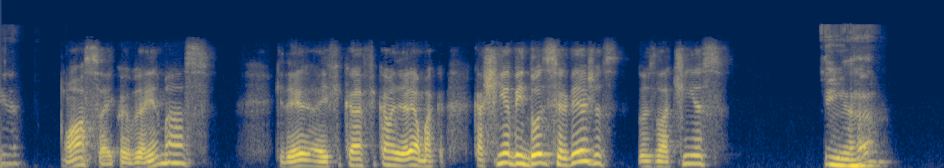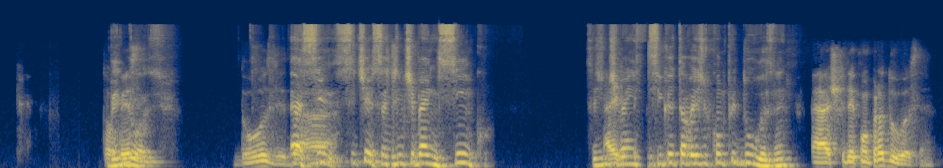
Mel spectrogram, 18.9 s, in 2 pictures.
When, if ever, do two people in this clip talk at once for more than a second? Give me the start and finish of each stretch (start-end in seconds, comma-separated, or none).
none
